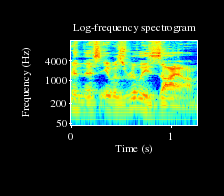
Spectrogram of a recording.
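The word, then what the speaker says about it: Zajonc: Even though he was important in this, it was really Zion. This guy's name is pronounced Zion.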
